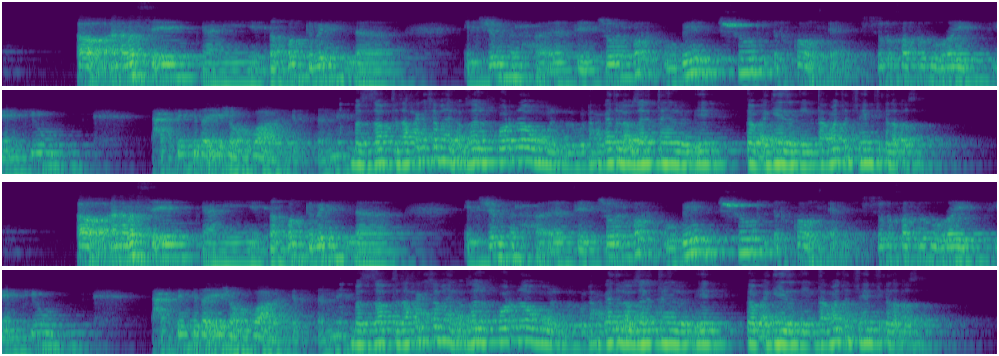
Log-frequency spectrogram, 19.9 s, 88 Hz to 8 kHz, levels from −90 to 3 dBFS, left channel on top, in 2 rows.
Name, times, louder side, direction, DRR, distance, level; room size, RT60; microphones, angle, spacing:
voice 1, 0.7-3.9 4.2-4.3 4.6-8.5 8.8-9.7 9.9-10.5 10.9-11.1 11.4-12.8 13.1-13.5, right 1 dB, 5° right, -4 dB, 1.2 m, -30 dB
voice 2, 13.4-17.0 17.4-19.1, left 1 dB, 35° left, 0 dB, 2.4 m, -26 dB
13.5 x 13.0 x 2.2 m, 0.97 s
head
